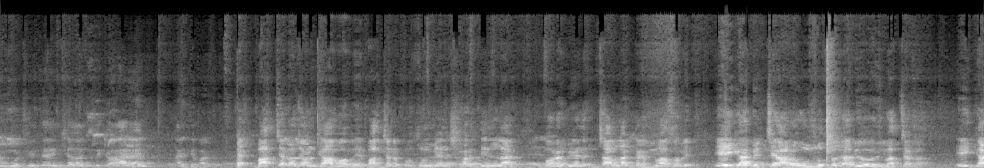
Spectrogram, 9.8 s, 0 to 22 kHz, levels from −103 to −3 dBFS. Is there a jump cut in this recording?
yes; 1 cut; at 2.4 s

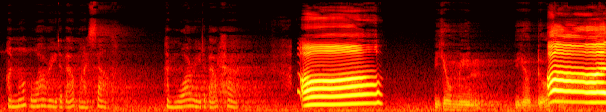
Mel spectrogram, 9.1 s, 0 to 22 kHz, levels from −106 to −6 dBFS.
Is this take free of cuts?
yes; 0 cuts

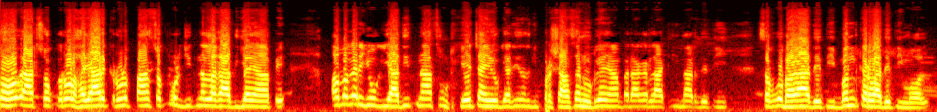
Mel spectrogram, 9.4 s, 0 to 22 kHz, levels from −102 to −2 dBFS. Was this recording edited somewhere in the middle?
no; 0 cuts

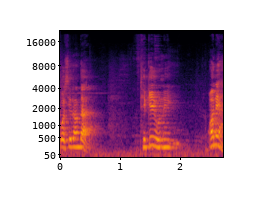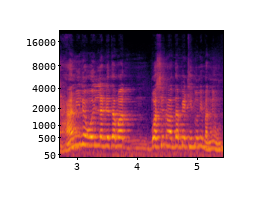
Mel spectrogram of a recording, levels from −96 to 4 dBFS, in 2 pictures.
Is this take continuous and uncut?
yes; 0 cuts

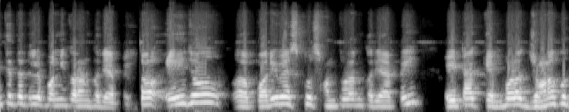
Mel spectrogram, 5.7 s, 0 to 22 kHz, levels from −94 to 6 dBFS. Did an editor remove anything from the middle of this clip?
yes; 1 cut; at 1.3 s

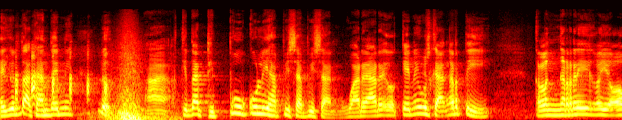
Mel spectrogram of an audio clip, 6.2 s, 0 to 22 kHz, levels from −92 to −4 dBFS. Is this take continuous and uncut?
no; 1 cut; at 1.3 s

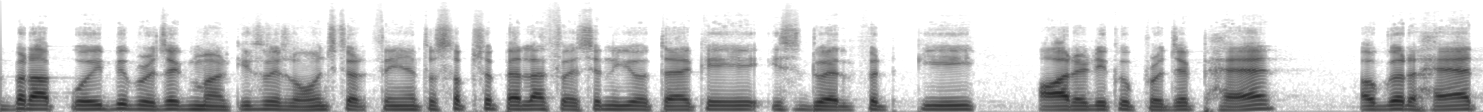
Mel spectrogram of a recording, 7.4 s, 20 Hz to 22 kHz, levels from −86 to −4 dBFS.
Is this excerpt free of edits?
yes; 0 cuts

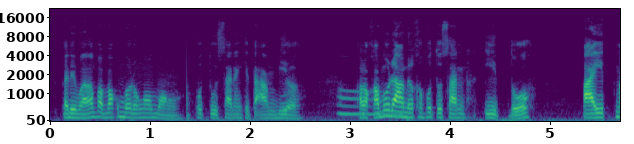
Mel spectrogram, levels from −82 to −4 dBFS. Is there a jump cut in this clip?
yes; 1 cut; at 1.4 s

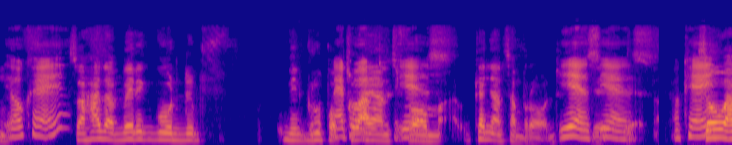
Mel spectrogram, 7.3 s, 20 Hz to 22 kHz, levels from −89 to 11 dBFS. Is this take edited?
yes; 1 cut; at 6.4 s

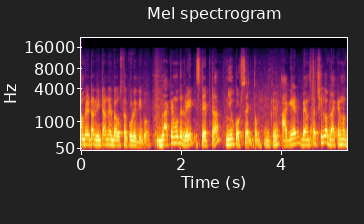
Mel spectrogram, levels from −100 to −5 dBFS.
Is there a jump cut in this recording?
no; 0 cuts

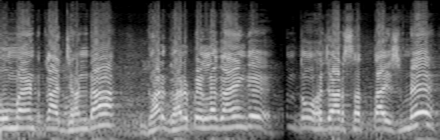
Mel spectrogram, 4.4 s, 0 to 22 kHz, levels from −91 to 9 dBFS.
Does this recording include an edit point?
yes; 1 cut; at 3.0 s

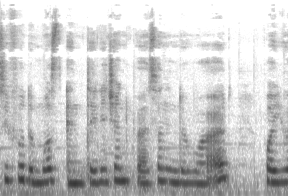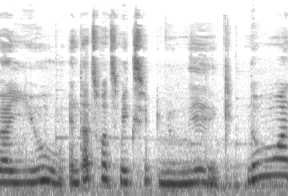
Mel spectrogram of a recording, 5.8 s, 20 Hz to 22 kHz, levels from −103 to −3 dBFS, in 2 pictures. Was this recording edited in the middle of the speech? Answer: no; 0 cuts

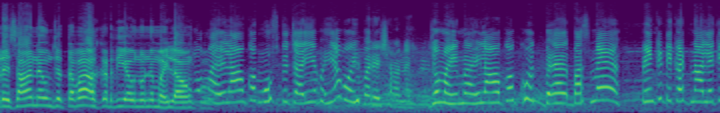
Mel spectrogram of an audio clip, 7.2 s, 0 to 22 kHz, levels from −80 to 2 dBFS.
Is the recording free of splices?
yes; 0 cuts

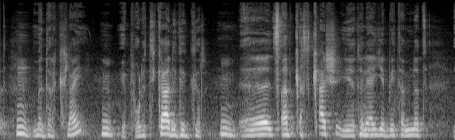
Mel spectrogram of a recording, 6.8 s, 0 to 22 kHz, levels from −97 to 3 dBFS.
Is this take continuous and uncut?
yes; 0 cuts

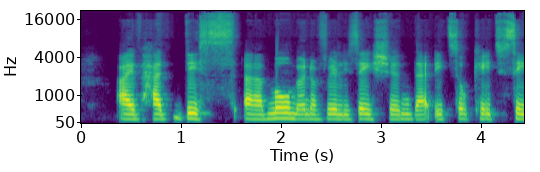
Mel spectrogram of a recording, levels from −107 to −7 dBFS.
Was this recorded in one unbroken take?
no; 1 cut; at 0.9 s

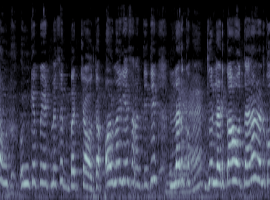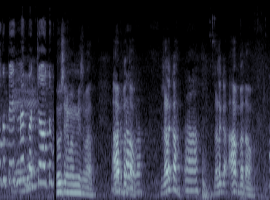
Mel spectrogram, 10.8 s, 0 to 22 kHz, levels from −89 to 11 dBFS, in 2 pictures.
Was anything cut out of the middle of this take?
yes; 1 cut; at 6.4 s

